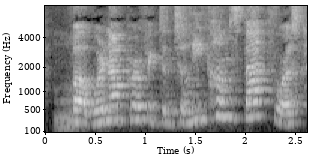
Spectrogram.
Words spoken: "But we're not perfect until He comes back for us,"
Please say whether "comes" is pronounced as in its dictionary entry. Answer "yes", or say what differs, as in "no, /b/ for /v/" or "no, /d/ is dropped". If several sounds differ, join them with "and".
yes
